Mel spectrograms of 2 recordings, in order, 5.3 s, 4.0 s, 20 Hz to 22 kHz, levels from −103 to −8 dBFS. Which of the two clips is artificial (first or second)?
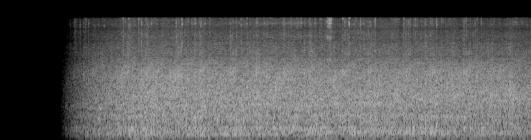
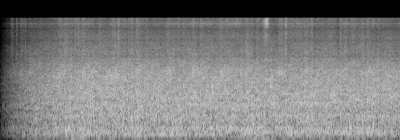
second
